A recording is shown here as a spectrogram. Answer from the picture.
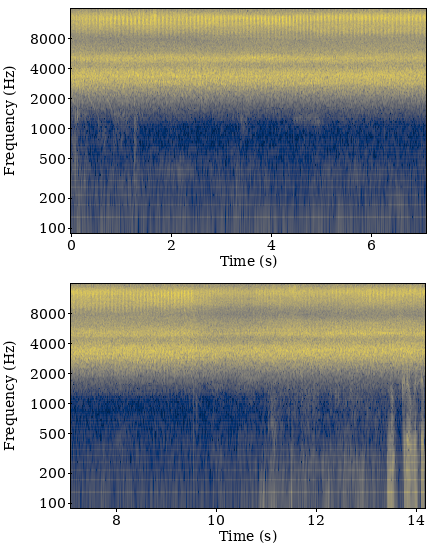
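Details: Loud cicada chorus from insects flying in swarms over wooded hill country, noisy enough to make hunting hard; a steady, dense, high hissing buzz holds without a break for the whole stretch, and a few low thumps and handling noises come near the end.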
